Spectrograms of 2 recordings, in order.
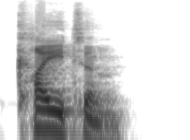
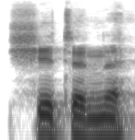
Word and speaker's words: chitin: Another subject that they have been very interested in from that time is chitin, or chitin, or C-H-I-T-I-N is pronounced in various ways. Some people say chitin, it's chitin, I think, is the best pronunciation.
